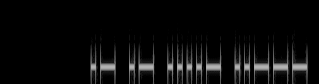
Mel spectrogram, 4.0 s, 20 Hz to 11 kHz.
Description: Morse code, heard as a keyed tone, about 20 wpm, 700 Hz. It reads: AA42
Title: Common Cut Numbers - 4-Digit 20wpm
